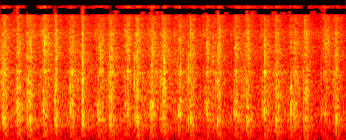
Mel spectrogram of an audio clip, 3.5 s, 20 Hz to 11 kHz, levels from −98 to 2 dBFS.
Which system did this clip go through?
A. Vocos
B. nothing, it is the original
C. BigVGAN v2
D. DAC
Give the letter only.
B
